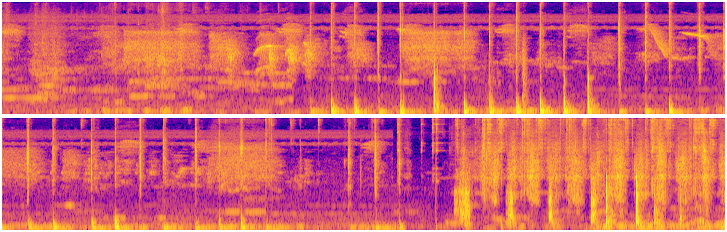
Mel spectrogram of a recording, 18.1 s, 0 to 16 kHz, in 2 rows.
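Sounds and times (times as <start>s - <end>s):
birds chirping: 0.0s - 18.0s
sharp knocks with dull thuds: 3.8s - 12.4s.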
